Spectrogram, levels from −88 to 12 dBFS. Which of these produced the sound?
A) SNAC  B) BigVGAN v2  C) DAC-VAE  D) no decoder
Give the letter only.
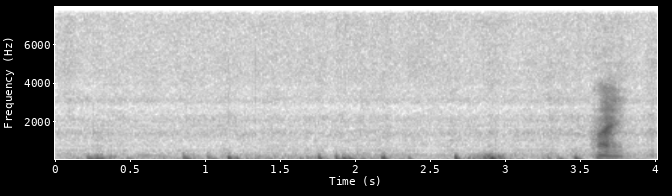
A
